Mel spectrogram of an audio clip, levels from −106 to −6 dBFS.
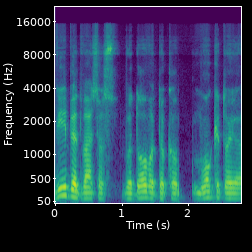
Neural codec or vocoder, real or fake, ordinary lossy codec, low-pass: codec, 44.1 kHz, 7.8 kbps, DAC; fake; Opus, 32 kbps; 14.4 kHz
